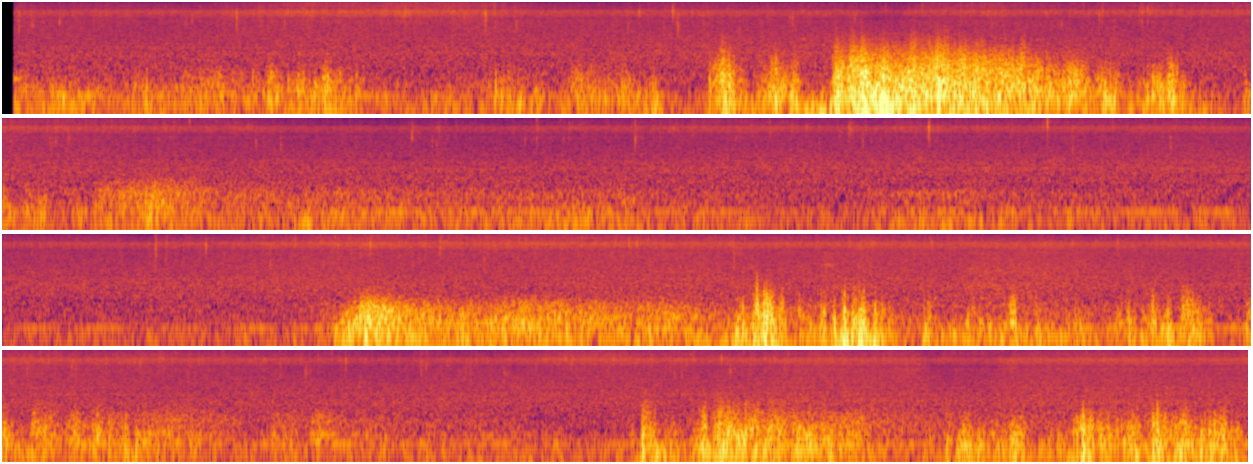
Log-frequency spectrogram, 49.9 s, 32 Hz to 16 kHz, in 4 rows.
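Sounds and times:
heavy rain falling: 0.1s - 49.9s.

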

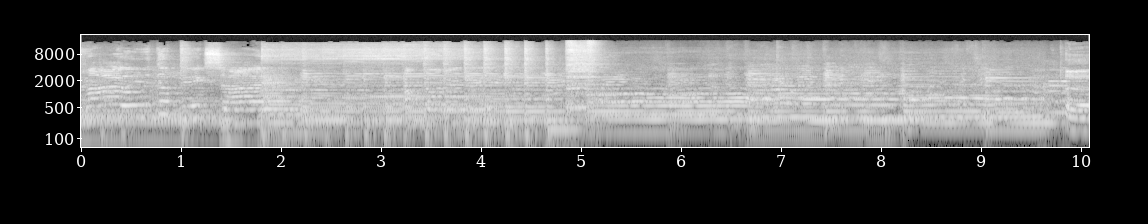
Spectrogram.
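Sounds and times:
electric guitars and bass chords: 0.0s - 10.0s
drum hit: 0.4s - 5.4s.

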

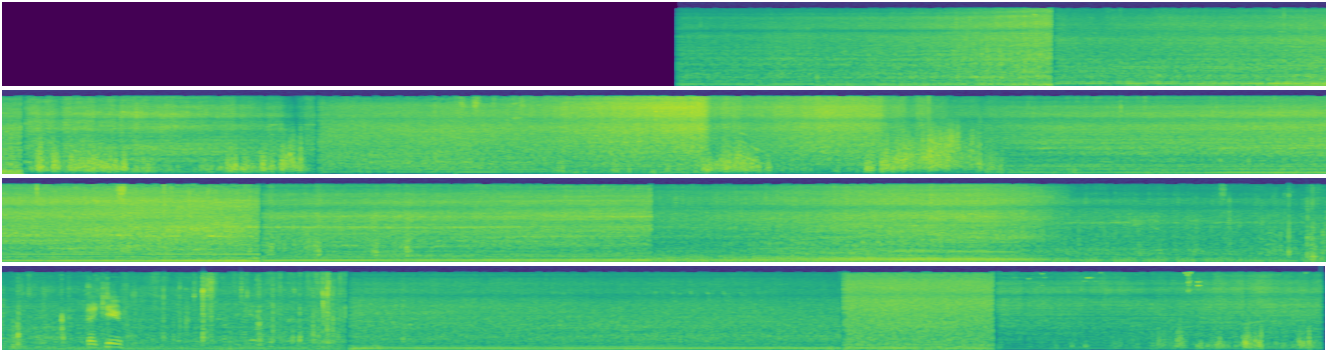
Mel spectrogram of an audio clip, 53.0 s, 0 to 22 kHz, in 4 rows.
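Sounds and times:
utility vehicle engine running: 6.8s - 21.9s, 22.5s - 52.9s
tyres on gravel: 12.8s - 32.3s, 34.7s - 47.5s.

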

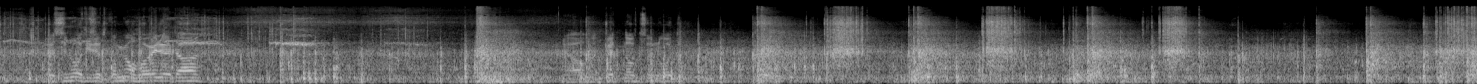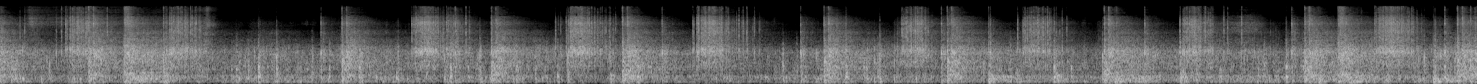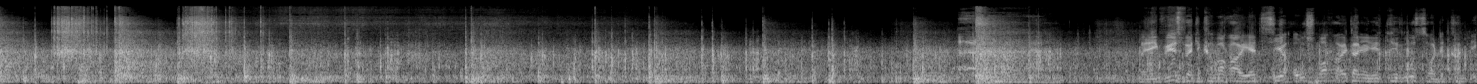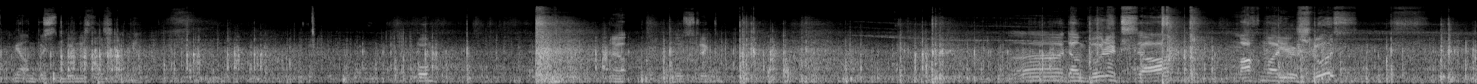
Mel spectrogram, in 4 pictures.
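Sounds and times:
distant fireworks bangs: 0.0s - 59.0s
firecrackers crackling: 0.0s - 59.0s.

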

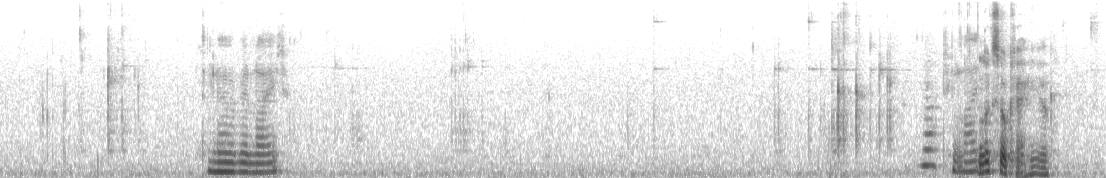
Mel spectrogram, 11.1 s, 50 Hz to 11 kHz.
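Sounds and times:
porcelain clinks: 6.5s - 6.8s.

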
